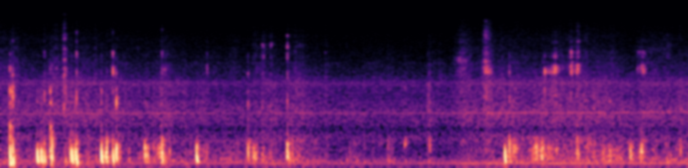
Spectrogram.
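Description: Fingertips and nails tap and scratch the woven texture of a hollow bamboo-covered box with a metal clasp while both hands grip its sides and front. Quick, dry, irregular taps cluster in the first three seconds over a faint steady hum, then give way to softer scratching before another run of lighter taps and crackly scrapes.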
